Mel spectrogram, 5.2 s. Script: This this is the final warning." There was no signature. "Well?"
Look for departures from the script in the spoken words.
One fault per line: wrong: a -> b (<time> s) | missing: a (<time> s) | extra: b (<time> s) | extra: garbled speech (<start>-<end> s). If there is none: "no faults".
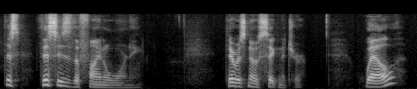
no faults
